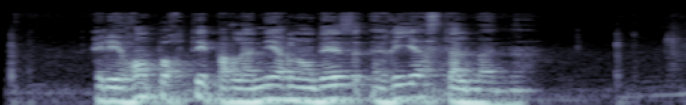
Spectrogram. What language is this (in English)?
French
